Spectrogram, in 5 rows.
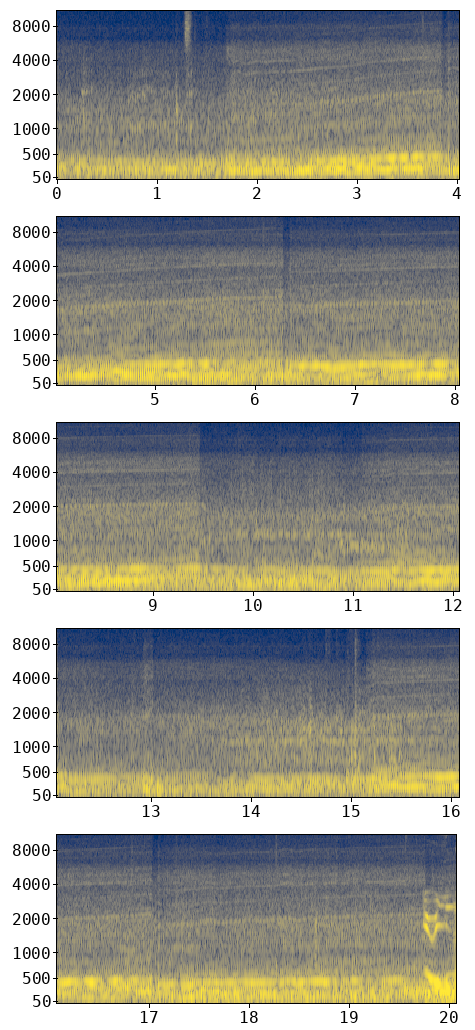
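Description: Race car engine in Gran Turismo 7 at Lago Maggiore, a continuous droning tone that climbs and dips through gear changes, steady throughout under casual talk.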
